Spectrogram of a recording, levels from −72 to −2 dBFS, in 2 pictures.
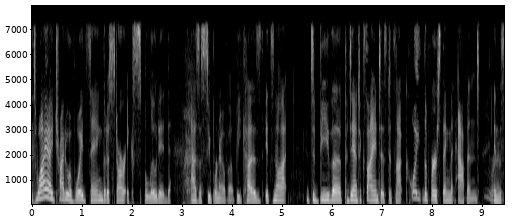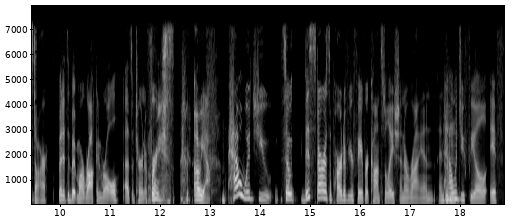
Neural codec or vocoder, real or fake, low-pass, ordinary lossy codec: none; real; 7.2 kHz; MP3, 64 kbps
